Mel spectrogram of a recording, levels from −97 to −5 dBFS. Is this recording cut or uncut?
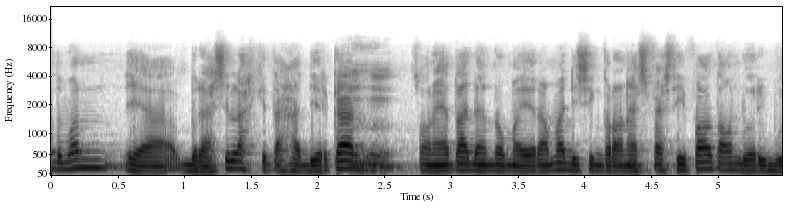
uncut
